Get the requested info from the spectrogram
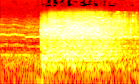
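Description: A sudden loud shattering crash about half a second in, lasting over a second before easing off, over quiet film-trailer music.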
